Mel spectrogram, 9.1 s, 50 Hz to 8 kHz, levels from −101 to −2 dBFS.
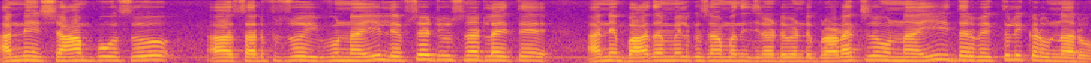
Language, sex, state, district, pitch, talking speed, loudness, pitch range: Telugu, male, Andhra Pradesh, Guntur, 180 Hz, 125 wpm, -17 LUFS, 165-195 Hz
